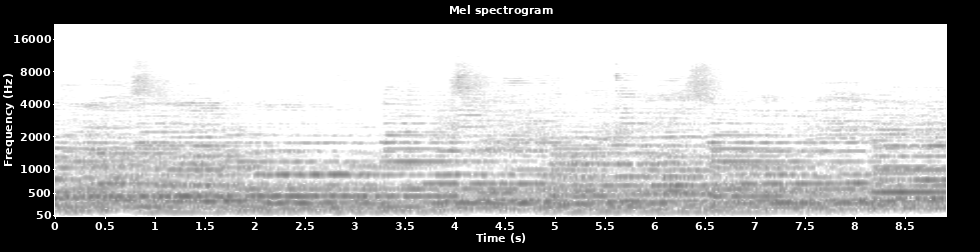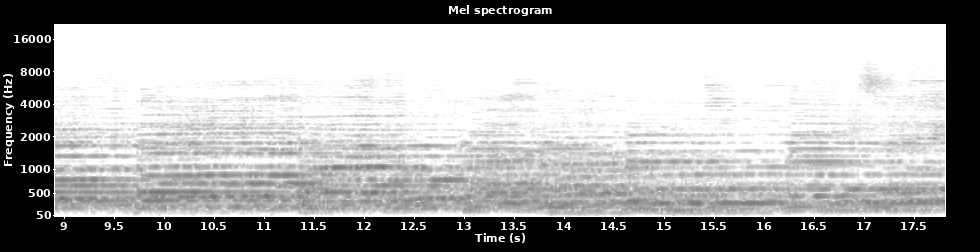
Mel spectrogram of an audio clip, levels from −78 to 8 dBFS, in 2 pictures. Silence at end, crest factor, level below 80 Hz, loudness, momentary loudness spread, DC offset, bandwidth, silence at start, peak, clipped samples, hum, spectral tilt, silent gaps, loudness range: 0 s; 14 dB; -80 dBFS; -38 LUFS; 4 LU; under 0.1%; 11.5 kHz; 0 s; -24 dBFS; under 0.1%; none; -5.5 dB/octave; none; 3 LU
